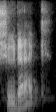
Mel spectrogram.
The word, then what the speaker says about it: Shudak: Is it pronounced Shudak?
